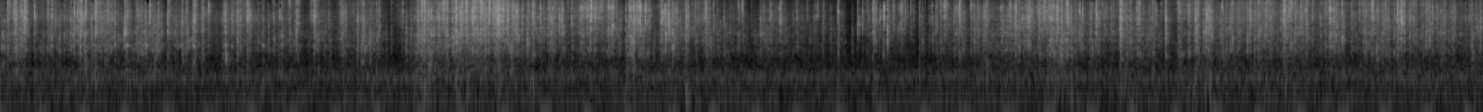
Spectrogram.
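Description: Long green nails tap and scratch across a plastic-wrapped multipack of baby wipes, a bundle of three full soft plastic packs resting on a table. Dense, bright crinkling and quick ticking taps run continuously, with slight swells in intensity and no pauses.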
